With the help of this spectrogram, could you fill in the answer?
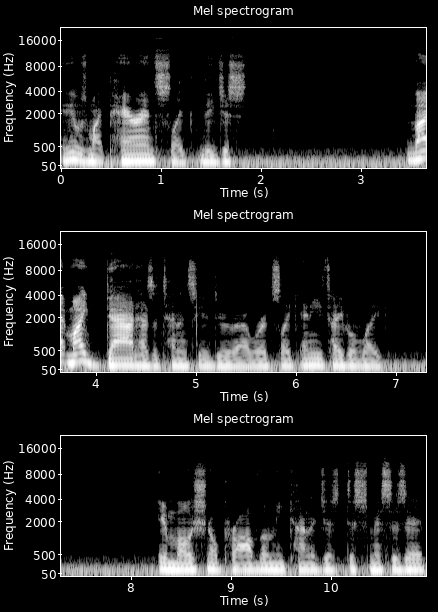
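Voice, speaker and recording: A man speaks at a medium pitch in a somewhat breathy voice with fairly even intonation. He leaves long, frequent pauses. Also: moderate pace. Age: 20s. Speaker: vlogger. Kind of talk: personal vent monologue. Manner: halting, many fillers and repeats.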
